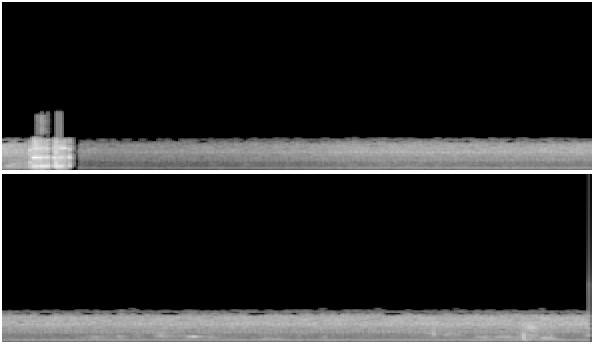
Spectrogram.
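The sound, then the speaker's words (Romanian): An unmodulated radio carrier from a station keying in on an amateur radio call: a short loud burst, then a steady low tone with a band of hiss held evenly for about eleven seconds. “din păcate, fără modulație, a intrat cineva în emisie, a încercat, cred că a încercat să ne contacteze.”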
